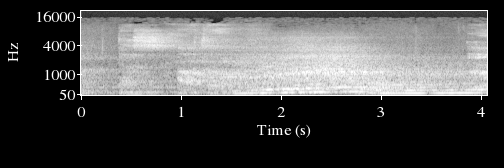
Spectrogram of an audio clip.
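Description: A man's low voice, drawn out in long, slowly gliding sounds, starting about a second and a half in after a quieter first second.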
